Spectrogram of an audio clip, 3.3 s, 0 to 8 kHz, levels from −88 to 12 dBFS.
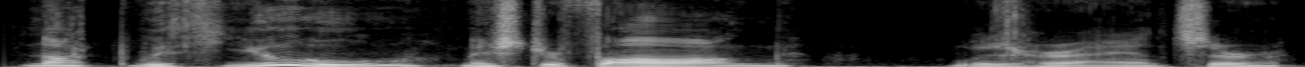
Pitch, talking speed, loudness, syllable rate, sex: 160 Hz, 145 wpm, -17 LUFS, 3.4 syllables/s, male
